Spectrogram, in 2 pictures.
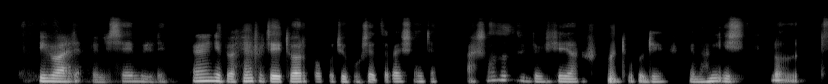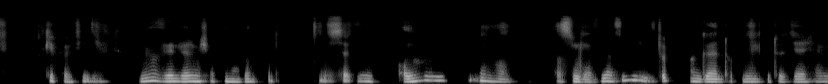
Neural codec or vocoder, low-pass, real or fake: codec, 24 kHz, 0.9 kbps, WavTokenizer, large speech release; 9.9 kHz; fake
